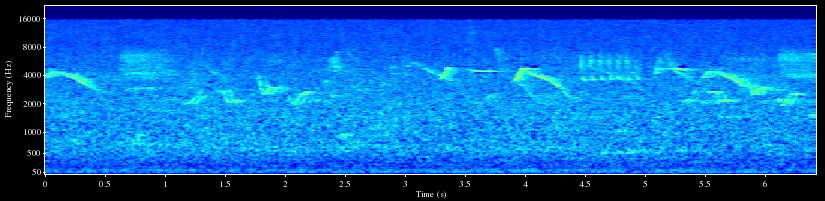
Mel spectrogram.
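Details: Great thrush song on a full moon evening, June 13, 2022, about 6:26 PM; soft, thin whistled phrases with downslurred and upslurred notes, sharper bursts near the end, set against constant rustling background noise.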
